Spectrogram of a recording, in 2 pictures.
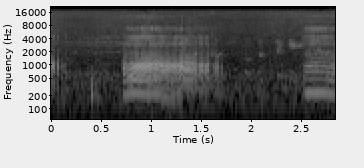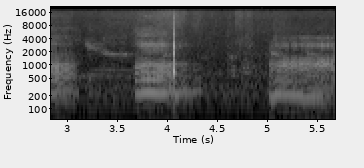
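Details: A baby napping gives four snoring breaths, each a rough, buzzing noise about a second long, with quiet pauses between; snoring.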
